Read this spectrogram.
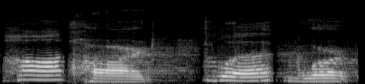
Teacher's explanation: في ال American work بتتنطق ال R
